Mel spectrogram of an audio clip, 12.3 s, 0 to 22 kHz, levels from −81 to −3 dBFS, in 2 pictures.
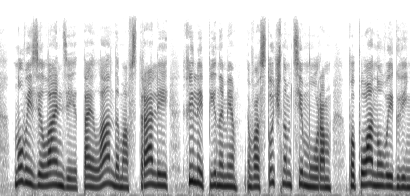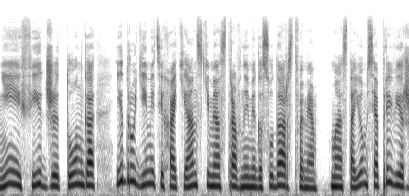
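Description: At 11.90 s there is a brief jumbled flicker, a case of chunks out of order. A piece of audio about 5.3 ms long arrived one chunk late and played after its successor, so nothing is missing, but three hard joins briefly scramble the sound's continuity.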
